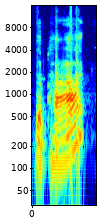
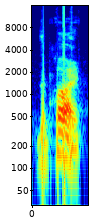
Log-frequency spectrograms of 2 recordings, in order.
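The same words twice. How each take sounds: First: It is said in a Boston accent. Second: It is said in a New York accent.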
